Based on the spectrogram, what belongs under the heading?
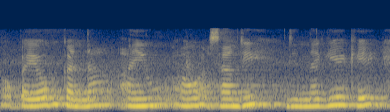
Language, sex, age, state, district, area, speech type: Sindhi, female, 30-45, Gujarat, Kutch, rural, spontaneous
